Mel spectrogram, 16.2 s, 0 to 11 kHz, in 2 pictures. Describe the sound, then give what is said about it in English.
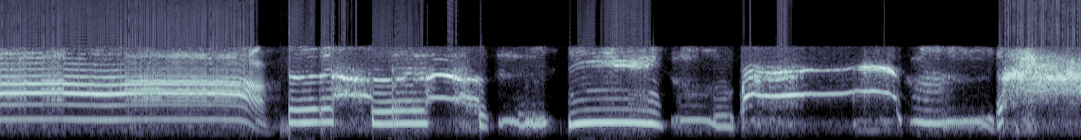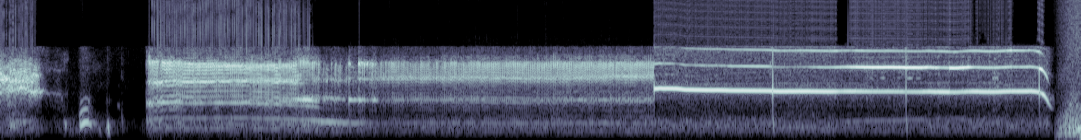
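A rapid series of loud, pre-recorded human screams, one after another with brief gaps, some long and wavering, others short and strained, with no talking between them. “There's even a website where you can listen to over 3,000 pre-recorded screams.”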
